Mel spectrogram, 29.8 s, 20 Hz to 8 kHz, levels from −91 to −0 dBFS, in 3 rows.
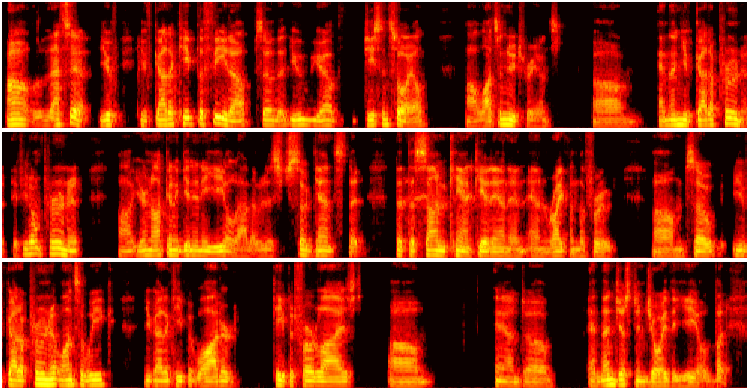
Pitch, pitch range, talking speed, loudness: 105 Hz, 95-115 Hz, 185 wpm, -29 LUFS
